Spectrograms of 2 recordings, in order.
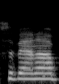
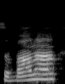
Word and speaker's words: Savannah: everybody pronounces it at Savannah but it's actually Spanish and it should be pronounced Savannah and that's why um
